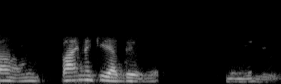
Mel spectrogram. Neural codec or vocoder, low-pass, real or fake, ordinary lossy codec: none; 3.6 kHz; real; none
